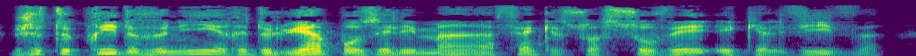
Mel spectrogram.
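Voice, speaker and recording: A desperate father begs for help, as a male reader voices him. The voice is husky and middle-pitched. It is read plainly as part of a scripture reading. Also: expressive, moderate pace, a bit bright. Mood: begging. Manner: begging. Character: desperate father, synagogue leader begging for his dying daughter.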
